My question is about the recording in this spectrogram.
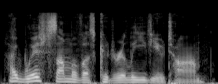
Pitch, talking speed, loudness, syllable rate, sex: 105 Hz, 245 wpm, -19 LUFS, 5.5 syllables/s, male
